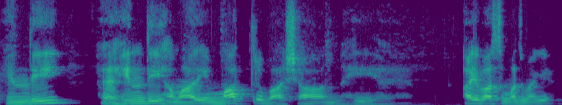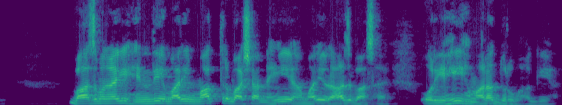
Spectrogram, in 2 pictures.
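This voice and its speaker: A man's voice: medium pitch, unhurried, darkish tone, muffled recording. A male teacher giving a tenth-grade civics lecture, repeating key points and asking the class rhetorical questions.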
